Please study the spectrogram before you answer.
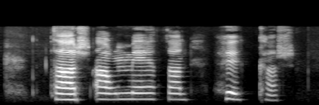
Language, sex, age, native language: Icelandic, male, 9, Icelandic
